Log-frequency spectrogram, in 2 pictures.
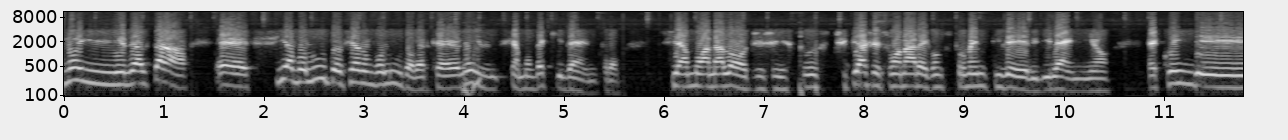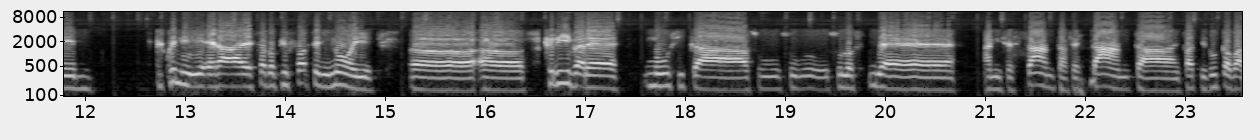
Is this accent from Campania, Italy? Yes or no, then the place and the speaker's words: no; Taranto, Apulia, Italy; Noi siamo di Taranto, è una bellissima città pugliese, ci tengo sempre a dirlo. Siamo di Taranto, quindi in questo momento le date confermate sono tutte nella provincia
